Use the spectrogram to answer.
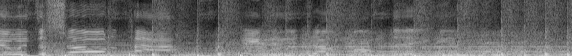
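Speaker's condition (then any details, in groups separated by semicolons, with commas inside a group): No condition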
